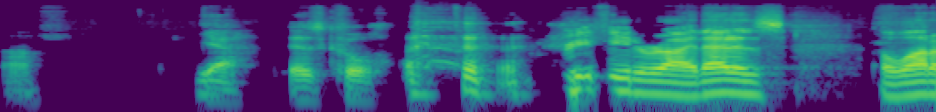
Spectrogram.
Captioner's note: laughs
